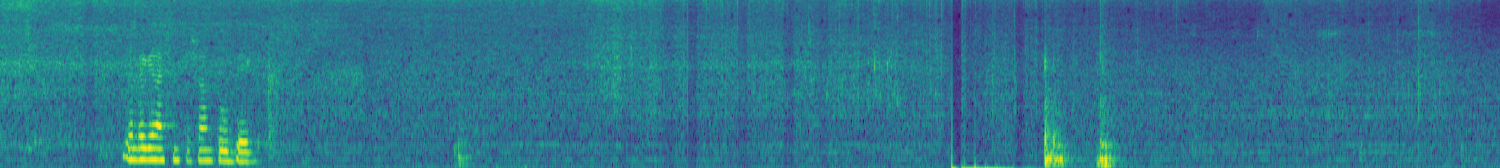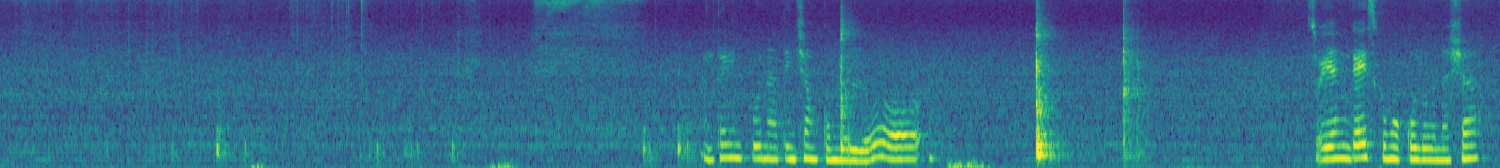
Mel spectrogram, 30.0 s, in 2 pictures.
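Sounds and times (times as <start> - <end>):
food sizzling in a wok: 0.0 - 22.6.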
